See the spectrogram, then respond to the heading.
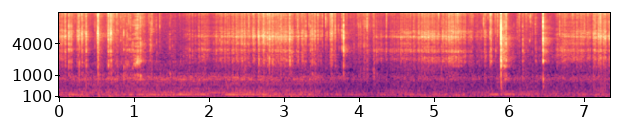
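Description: A knife scrapes an old, solid, dry beige bar of soap held in the hand, shaving off flakes. Soft, bright, crumbly scraping runs throughout, broken by irregular sharp ticks and cracks as pieces break away, with a few louder snaps near the end.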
